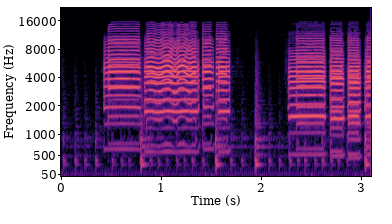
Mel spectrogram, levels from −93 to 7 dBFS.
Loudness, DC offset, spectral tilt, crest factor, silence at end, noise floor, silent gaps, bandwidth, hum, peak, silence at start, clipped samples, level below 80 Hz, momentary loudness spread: -18 LUFS; under 0.1%; 4 dB/octave; 18 dB; 0 s; -47 dBFS; none; 16 kHz; none; -4 dBFS; 0.45 s; under 0.1%; -70 dBFS; 8 LU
